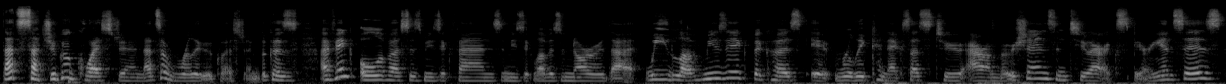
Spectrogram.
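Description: A young Australian woman talking straight to a desk camera in a small room at home. She chats in a loose, animated way, hands moving as she talks, answering viewer questions like she's catching up with friends. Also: fairly low pitch, normal speed, few pauses. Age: 20s. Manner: chatty and animated, gesturing with her hands. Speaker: YouTube music reaction host. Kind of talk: casual Q&A vlog.

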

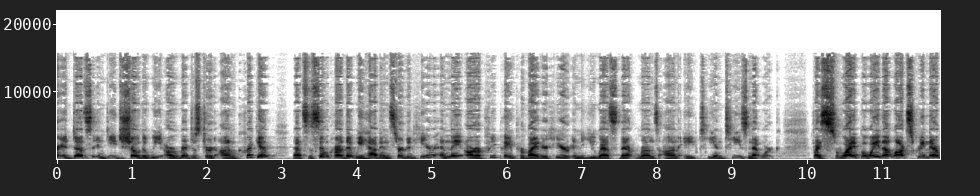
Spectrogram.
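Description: A man in his thirties from the United States, giving a steady, methodical explanation while demonstrating a phone at his desk in a small room. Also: fairly high pitch, low-quality recording. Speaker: phone repair business owner. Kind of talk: scripted product demonstration. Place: small indoor office room.

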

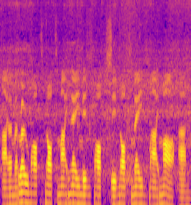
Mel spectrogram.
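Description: A synthetic male robot voice from a toy speaker, repeating clipped phrases in a flat monotone. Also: fairly low pitch, fast talker, background noise. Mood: mechanical.

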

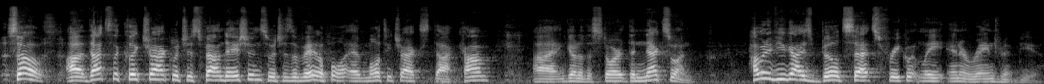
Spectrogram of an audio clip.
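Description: A man leads a live workshop on music software, talking in an upbeat, jokey way. He explains each step casually and acts out little quoted exchanges to make his point. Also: sits high, animated, normal speed. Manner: upbeat, jokey, chatty teaching with quoted asides.

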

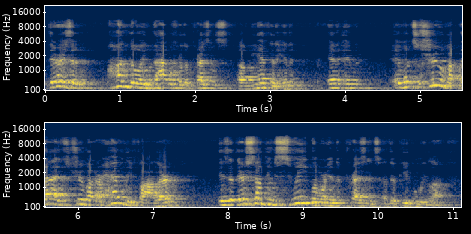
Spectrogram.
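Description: A man in his thirties preaching a sermon in an earnest way, moving between hushed, slow lines and emphatic ones. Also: high-pitched, very animated, a little hiss or hum. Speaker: pastor. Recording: roomy, distant church recording.

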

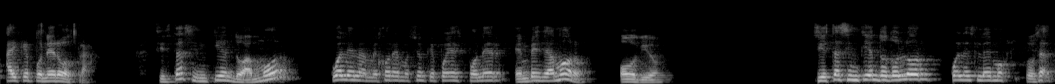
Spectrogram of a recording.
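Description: Lively-voiced man teaching online. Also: on the high side. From Peru. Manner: asks questions and answers them himself; acts out short quoted voices in examples. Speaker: primary school science teacher. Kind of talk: online class lecture. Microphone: computer mic on a video call. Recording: dull lo-fi video-call audio.

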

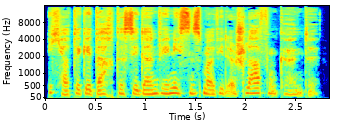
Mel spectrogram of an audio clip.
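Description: A woman's voice: fairly low pitch, steady tone, fairly quick, vocal fry, a little mellow, husky, dry recording, clean studio sound, heavily acted. A woman reading an audiobook, voicing a grieving adult daughter who speaks in an earnest, strained way.

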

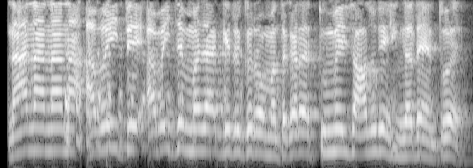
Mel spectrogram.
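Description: Cartoon village bully: shrill, sharp-toned, Braj-accented, loud and threatening. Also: fairly even intonation, quick pace, slight background noise. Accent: Braj rural Hindi. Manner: loud, bossy, teasing, threatening. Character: boastful rowdy village man, comic braggart. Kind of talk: comic cartoon dialogue.

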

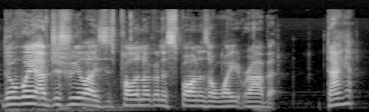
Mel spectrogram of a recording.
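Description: A young woman talks fast in a lowish voice while hosting a gaming video, offering casual, playful commentary as she thinks aloud. Faint music can be heard in the background.

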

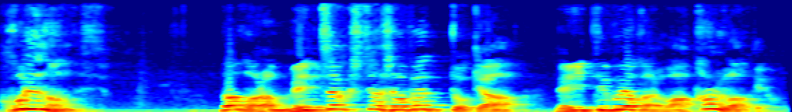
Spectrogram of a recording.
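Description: A man giving a live seminar as a counselor, animated and demonstrative, chatting with his audience. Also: sits high, fairly quick. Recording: echoey hall, distant mic.

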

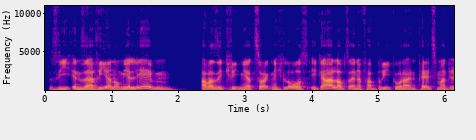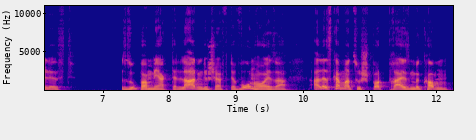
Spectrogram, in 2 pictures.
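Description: A man's voice: medium pitch, sing-song, normal speed, pushed and bright, heavily acted. A man voicing an agitated, preachy teenage boy. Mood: indignant lecturing. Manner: heated, preachy, indignant. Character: agitated, lecturing teenage boy, bitter and gloomy. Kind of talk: audiobook character voice.

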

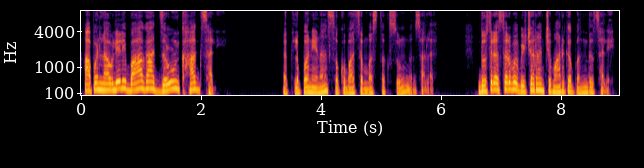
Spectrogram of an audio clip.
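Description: Male storyteller, animated voice, somewhat high, dry close recording. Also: normal speed, no echo. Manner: expressive, dramatic reading. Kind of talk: scripted narration of a short story.

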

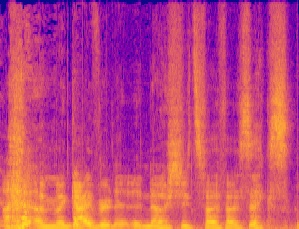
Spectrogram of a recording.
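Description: A man chatting casually while gaming, excitable and teasing, laughing often, on a headset. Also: fairly high pitch, moderate pace, a crowd in the background. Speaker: gamer.

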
